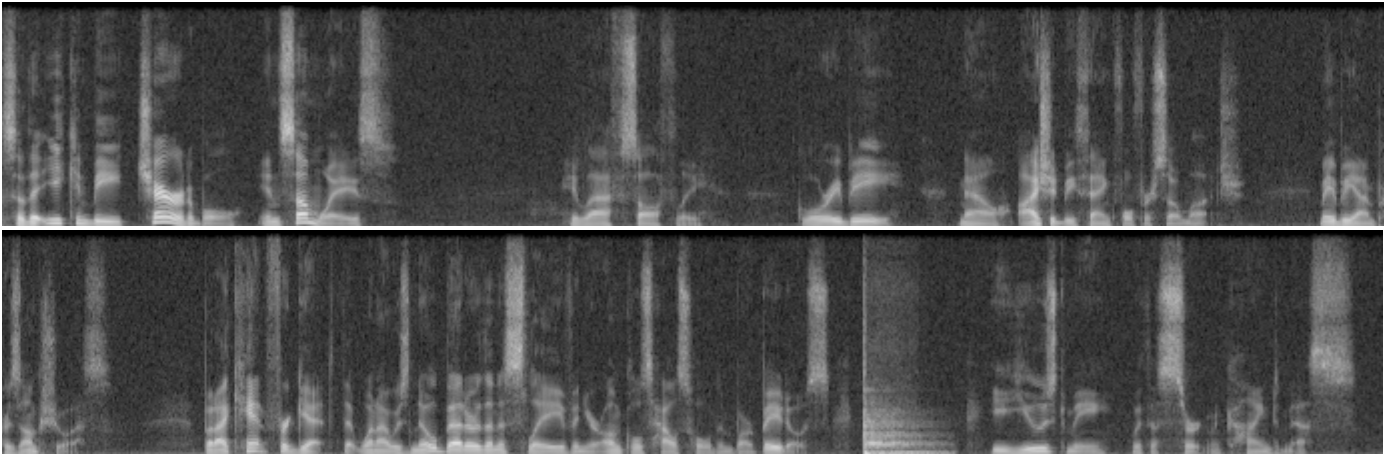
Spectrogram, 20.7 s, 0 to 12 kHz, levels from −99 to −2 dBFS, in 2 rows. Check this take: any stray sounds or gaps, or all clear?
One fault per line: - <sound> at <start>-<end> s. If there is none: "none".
- thud at 16.8-17.5 s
